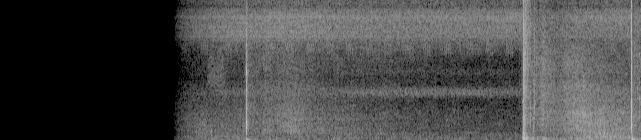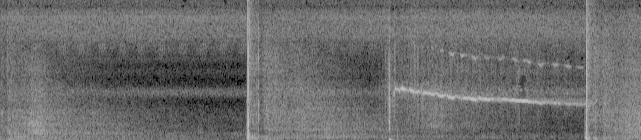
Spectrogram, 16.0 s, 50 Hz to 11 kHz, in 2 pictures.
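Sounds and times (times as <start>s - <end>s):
fireworks shells bursting: 11.1s - 16.0s.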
